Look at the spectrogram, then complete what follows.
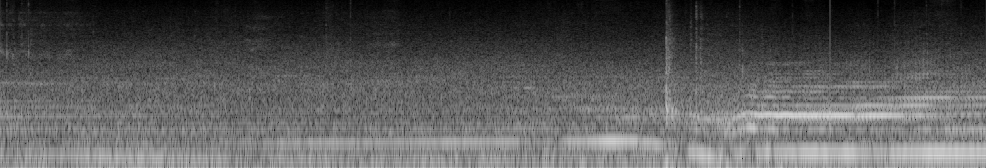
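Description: Steady engine drone with several humming tones. A sharp click comes about eight seconds in, and the hum then shifts in pitch and grows louder.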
